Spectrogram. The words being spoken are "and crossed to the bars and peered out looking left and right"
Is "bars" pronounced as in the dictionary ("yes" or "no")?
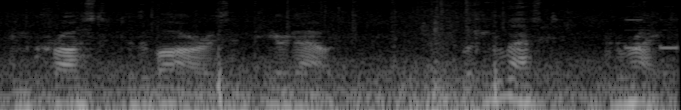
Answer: yes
